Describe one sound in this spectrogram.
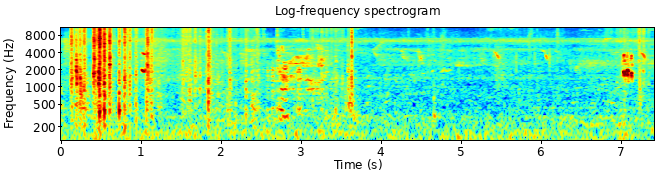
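Small birds chirp briefly.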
